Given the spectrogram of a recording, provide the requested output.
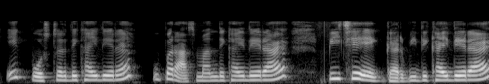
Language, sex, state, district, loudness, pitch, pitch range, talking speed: Hindi, female, Bihar, Saran, -16 LUFS, 205 Hz, 190-240 Hz, 245 wpm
